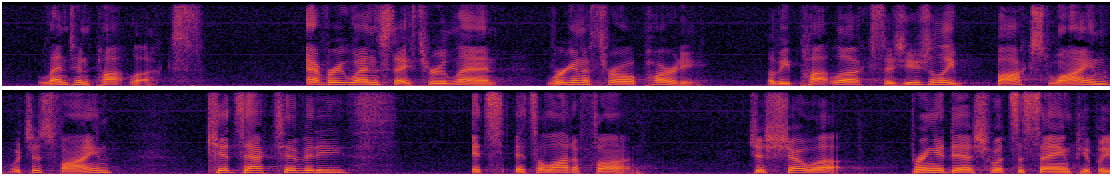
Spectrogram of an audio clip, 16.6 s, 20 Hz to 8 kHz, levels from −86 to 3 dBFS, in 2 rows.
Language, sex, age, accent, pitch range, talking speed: English, male, 30-49, American, 125-165 Hz, 150 wpm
